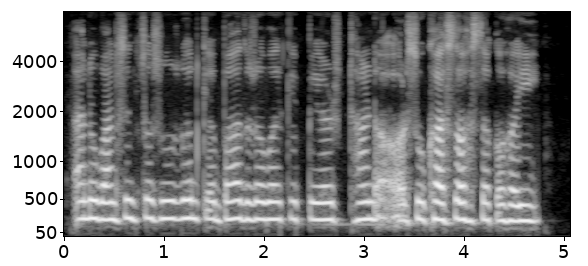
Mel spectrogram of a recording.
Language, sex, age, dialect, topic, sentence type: Magahi, female, 25-30, Central/Standard, banking, statement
